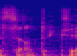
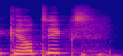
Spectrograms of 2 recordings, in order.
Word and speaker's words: Celtics: They're the Celtics, yes. – Well, shouldn't they be the Celtics? – No, it's modern now. It's a soft C.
